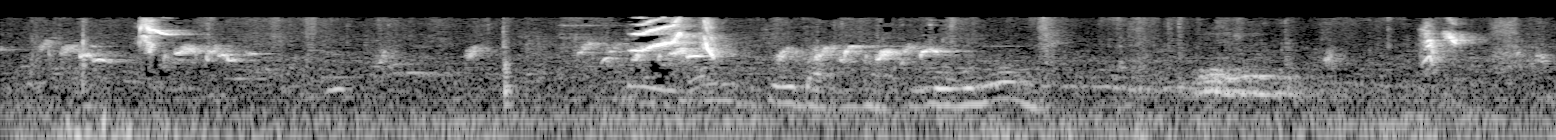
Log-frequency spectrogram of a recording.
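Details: Salatiga-type Oriental magpie-robin, a former third-place contest bird, singing energetically: sharp high whistles and rapid chirpy phrases, separated by quieter, lower warbled notes.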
